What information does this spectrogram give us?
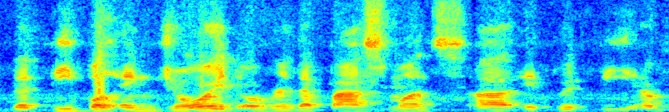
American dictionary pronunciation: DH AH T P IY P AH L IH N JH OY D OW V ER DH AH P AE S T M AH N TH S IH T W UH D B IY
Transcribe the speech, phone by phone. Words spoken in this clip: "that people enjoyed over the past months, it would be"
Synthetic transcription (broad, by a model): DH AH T P IY P AH L IH N JH OY D OW V ER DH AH P AE S T M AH N T S IH T W UH D B IY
